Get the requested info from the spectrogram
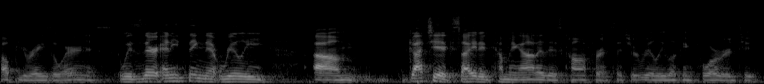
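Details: Adult man; typical speech.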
